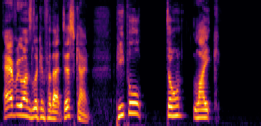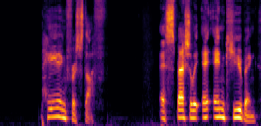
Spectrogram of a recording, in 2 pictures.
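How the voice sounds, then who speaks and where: A man's voice: fairly high pitch, expressive, takes it slowly, pauses often, dry recording, studio quality. A man from Scotland with a Scottish accent, hosting a podcast and talking in a winding, chatty way with asides to listeners. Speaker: podcast host. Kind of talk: casual podcast chat.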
